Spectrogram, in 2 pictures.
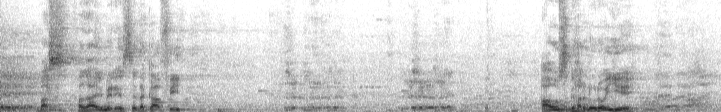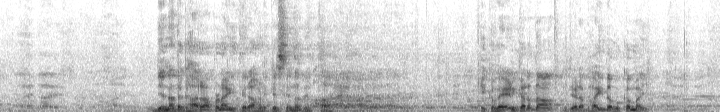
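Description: A group of men chant along in unison.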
